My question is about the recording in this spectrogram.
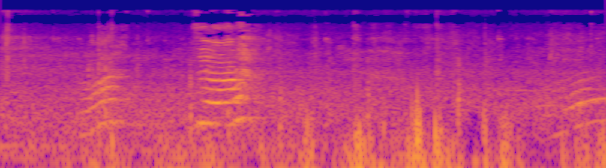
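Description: A child's high-pitched wordless calls: short, bending squeals about a second in, again a moment later, and once more near the end, over low rumbling noise.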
